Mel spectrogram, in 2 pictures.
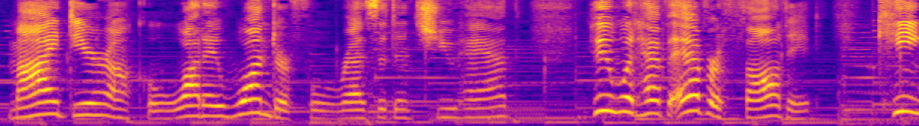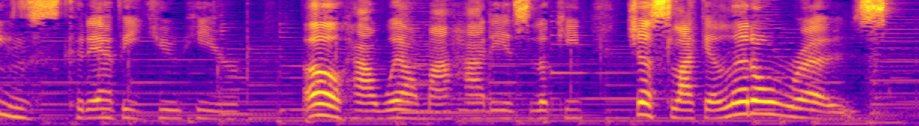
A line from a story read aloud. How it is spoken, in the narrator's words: the grandmother exclaimed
